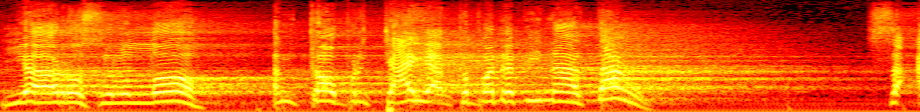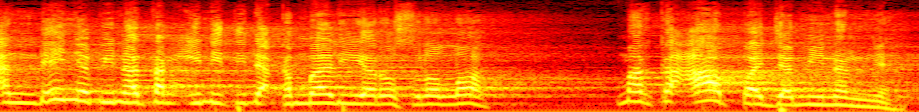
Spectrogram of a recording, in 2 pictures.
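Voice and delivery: indignant shout. Acted. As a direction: shout your doubt at him. Hunter challenges the Prophet.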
